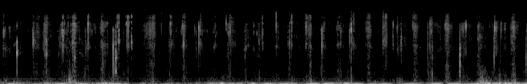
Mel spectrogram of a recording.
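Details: A cat eating, recorded close up as soothing ASMR: dense, crisp crunching and clicking chews continue throughout, over a steady deep low rumble.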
